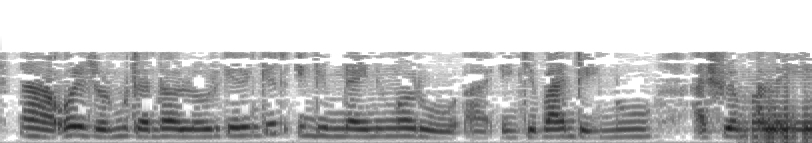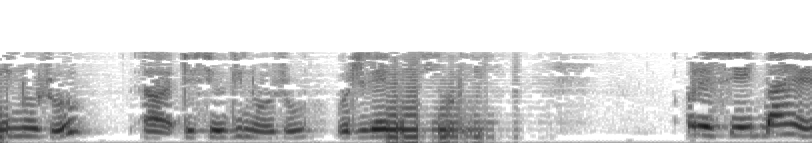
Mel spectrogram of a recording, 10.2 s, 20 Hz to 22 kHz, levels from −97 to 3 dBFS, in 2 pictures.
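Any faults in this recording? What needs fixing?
Hissy, grainy speech runs through the whole clip, with roughened tones, smeared onsets and nothing above 4.9 kHz. This is likely Vorbis compression at a low setting, consistent with a bitrate near 15 kbps. The treble is coarsely quantised into noise and the band-limit lowered. Encoding at a higher quality or bitrate would prevent it.

From 4.61 to 5.12 s and again from 7.49 to 8.54 s, the speech turns into a rigid, metallic 200 Hz buzz that tracks the original only loosely. This robotic sound from repeated short buffers likely comes from playback repeating the last 5 ms whenever fresh audio arrives late, so most of each span is repetition while the real audio is skipped. Larger buffers or a more reliable audio feed would stop these dropouts.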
